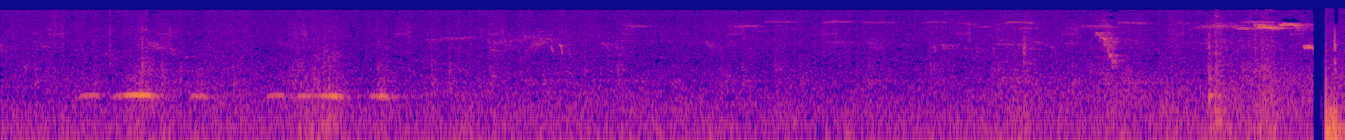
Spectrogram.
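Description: Faint wild birds calling: a run of short, low notes in the first three seconds, then thin high chirps, with a louder high call just before the end. A few soft taps come in between.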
